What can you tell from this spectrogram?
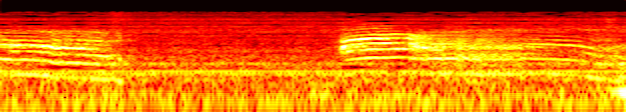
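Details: Hungry pet Siamese cat meowing indoors, one of two kept together, a seal point male and blue-lilac point female: a fading falling meow, then a higher drawn-out meow sliding down; faint music in the background.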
